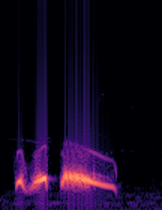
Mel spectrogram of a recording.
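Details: A single spotted dove phrase from recordings of male and female birds used for training and luring. A short rising coo is followed by a longer, steady, slightly falling hoarse coo, then silence.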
